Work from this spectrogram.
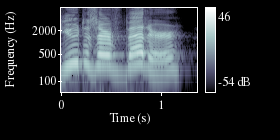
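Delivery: loud, high-pitched screaming. Acting out Satan sneaking in, the speaker gives Satan's scream. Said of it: "he screams".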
